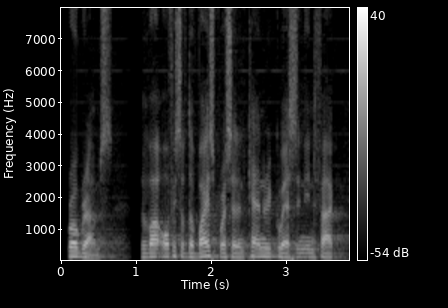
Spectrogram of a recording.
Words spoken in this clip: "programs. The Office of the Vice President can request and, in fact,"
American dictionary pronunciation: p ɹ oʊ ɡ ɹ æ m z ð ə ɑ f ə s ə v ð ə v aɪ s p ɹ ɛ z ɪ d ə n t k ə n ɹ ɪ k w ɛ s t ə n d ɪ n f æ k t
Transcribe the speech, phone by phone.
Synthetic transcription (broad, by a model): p ɹ oʊ ɡ ɹ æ m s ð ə ɑ f ə s ə v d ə v aɪ s p ɹ ɛ s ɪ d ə n t k ə n ɹ ɪ k w ɛ s t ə n ɪ n f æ k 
